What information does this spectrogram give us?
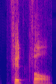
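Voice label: "fitful", American English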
